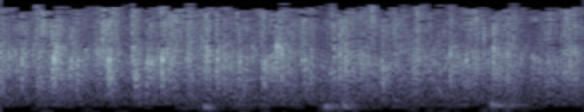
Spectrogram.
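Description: An audience applauds people who made commitments, clapping steadily, a dense wash of many hands blending into a continuous, fairly loud patter with no voices rising above it.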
